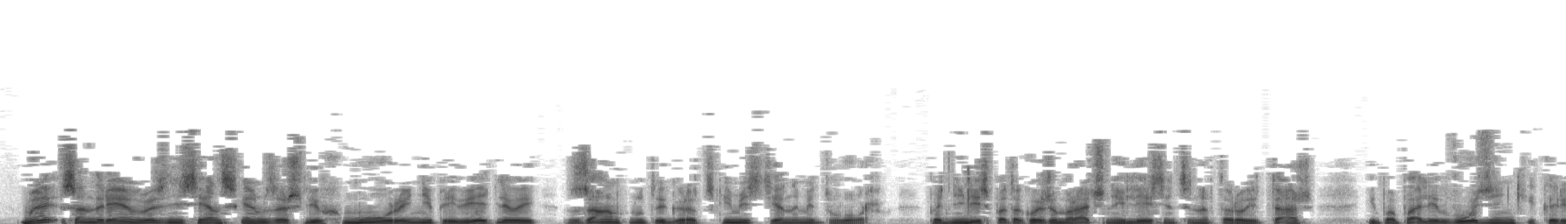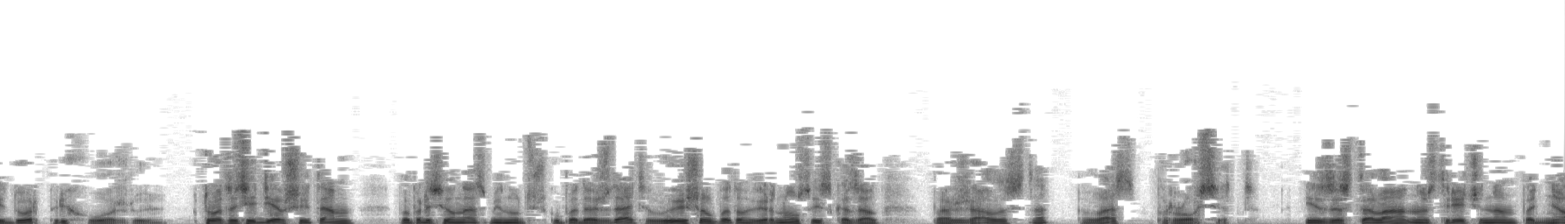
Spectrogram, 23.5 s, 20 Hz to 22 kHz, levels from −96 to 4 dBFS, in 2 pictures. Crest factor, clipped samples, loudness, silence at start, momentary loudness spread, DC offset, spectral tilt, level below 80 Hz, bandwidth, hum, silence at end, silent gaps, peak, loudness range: 12 dB; under 0.1%; -20 LUFS; 0.15 s; 9 LU; under 0.1%; -6 dB/octave; -46 dBFS; 9.8 kHz; none; 0 s; none; -6 dBFS; 4 LU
